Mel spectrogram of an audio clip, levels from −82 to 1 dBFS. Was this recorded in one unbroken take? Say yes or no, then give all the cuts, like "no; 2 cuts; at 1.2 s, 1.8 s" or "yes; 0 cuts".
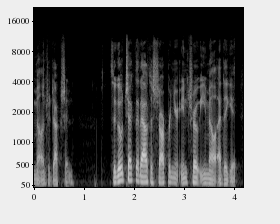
yes; 0 cuts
